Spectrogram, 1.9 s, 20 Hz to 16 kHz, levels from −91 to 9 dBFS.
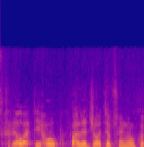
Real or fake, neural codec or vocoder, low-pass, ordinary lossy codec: fake; codec, 16 kHz in and 24 kHz out, 0.6 kbps, FocalCodec, streaming, 2048 codes; 10.8 kHz; AAC, 48 kbps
